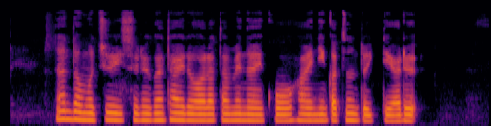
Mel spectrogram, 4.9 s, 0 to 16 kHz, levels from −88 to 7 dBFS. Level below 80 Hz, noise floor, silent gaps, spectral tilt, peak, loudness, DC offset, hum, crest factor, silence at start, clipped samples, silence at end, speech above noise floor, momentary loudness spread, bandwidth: -72 dBFS; -68 dBFS; none; -6 dB/octave; -6 dBFS; -24 LUFS; under 0.1%; none; 18 dB; 0.55 s; under 0.1%; 0.75 s; 45 dB; 4 LU; 11.5 kHz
